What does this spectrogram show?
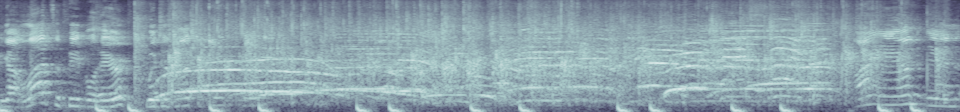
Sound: clapping & Cheering

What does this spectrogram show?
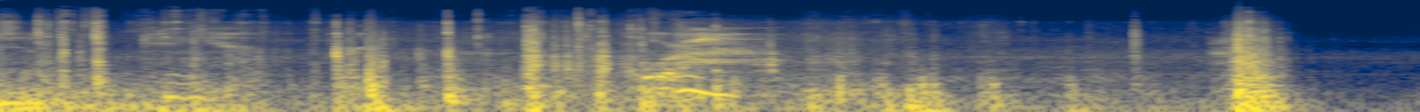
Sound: engine stops, door opens, then slams shut again

